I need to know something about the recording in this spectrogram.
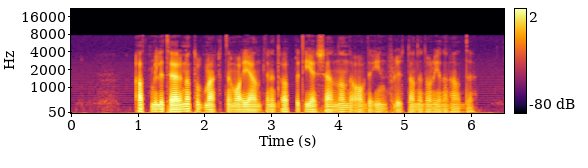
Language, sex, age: Swedish, male, 32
